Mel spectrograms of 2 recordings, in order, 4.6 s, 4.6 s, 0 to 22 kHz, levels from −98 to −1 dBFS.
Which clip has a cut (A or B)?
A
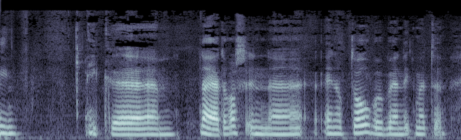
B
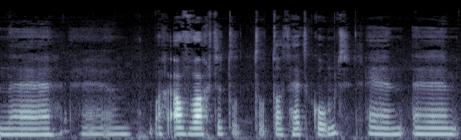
B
